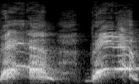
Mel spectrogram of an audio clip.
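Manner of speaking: very loud, very high, shrill screaming. Retelling urging on a fight in the yard, retelling own screaming. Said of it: "And I'm screaming".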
